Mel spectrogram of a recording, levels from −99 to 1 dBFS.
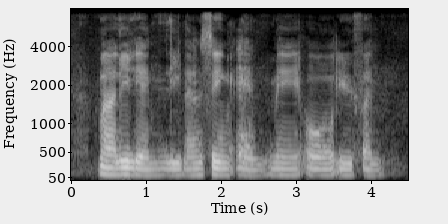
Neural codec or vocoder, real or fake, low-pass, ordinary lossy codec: codec, 44.1 kHz, 3.4 kbps, Pupu-Codec; fake; 7.2 kHz; none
